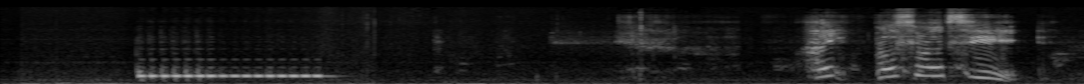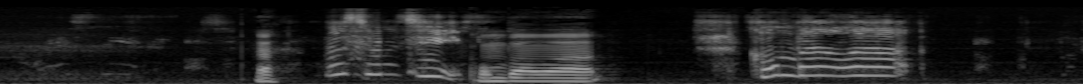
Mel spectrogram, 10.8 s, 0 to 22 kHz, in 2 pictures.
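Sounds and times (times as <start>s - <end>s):
telephone ringing with a rapid warbling trill: 0.7s - 1.7s
speech: 4.9s - 5.2s, 6.7s - 8.5s, 9.2s - 10.1s.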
